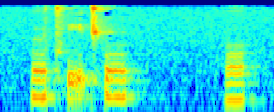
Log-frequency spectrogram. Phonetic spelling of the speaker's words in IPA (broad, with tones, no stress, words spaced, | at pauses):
ɯ˨t͡sʼḭ˨˦t͡ʃʼu˨ | o˨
